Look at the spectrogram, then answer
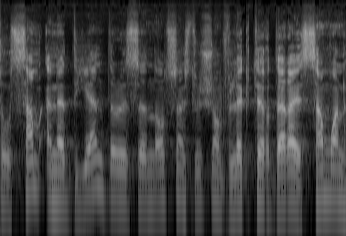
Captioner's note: speaking in foreign language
